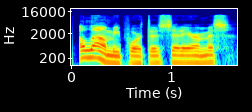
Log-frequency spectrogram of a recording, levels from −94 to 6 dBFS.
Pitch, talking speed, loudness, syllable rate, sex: 145 Hz, 180 wpm, -18 LUFS, 6.1 syllables/s, male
